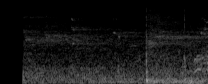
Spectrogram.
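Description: Indoor volleyball match: a steady background of spectators' voices, with one sharp smack of the volleyball about one and a half seconds in.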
